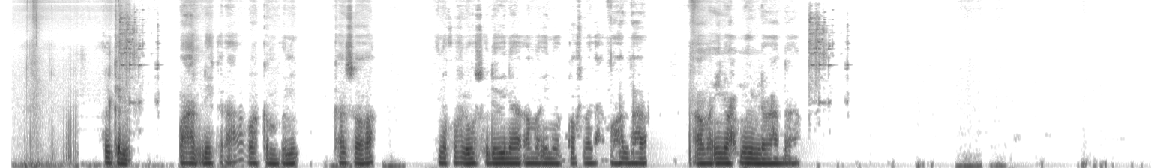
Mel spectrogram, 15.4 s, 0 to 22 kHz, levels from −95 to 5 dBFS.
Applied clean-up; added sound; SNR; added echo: classical method spectral subtraction.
